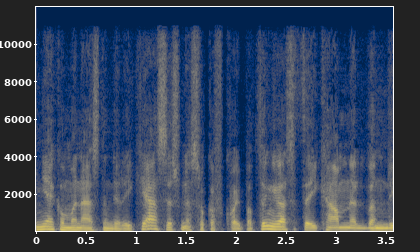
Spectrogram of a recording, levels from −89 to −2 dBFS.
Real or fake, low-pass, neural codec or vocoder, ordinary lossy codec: fake; 10.8 kHz; codec, 16 kHz in and 24 kHz out, 0.4 kbps, LongCat-Audio-Codec, fine tuned four codebook decoder; AAC, 64 kbps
